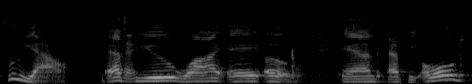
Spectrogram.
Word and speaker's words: Fuyao: There's a Chinese company, and I believe you pronounce it Fuyao.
